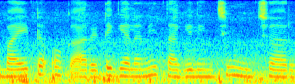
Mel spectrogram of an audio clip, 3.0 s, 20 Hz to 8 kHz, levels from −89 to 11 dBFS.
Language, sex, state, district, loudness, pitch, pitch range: Telugu, female, Andhra Pradesh, Srikakulam, -17 LUFS, 205 Hz, 200-215 Hz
